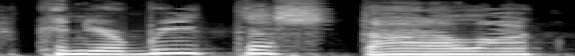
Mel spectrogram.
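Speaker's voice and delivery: high-pitched mimicked producer; Bob Wellborn. Producer handing the actor a page of script, high imitated voice. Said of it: "He talks like this".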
